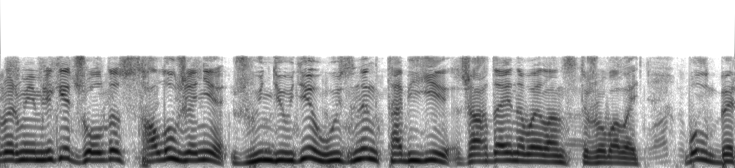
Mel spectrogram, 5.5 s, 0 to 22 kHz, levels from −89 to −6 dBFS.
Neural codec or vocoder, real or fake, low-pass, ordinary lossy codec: none; real; 5.4 kHz; none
